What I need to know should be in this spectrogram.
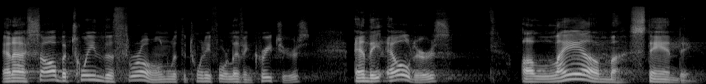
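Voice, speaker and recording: Man, pastor, sermon, dramatic preaching, loud to hushed, long hall reverb. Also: fairly high pitch, sing-song, measured pace.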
